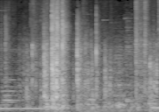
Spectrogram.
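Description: Brown paper delivery bag crinkling and tearing as its sealed top is pulled open, in an irregular run of crackles loudest just before the one-second mark.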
